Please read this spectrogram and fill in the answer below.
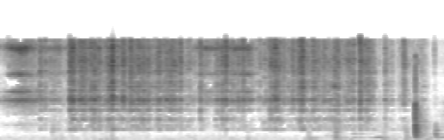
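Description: Faint, irregular light clicks and pattering of black olives and coarse salt settling in a glass jar.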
